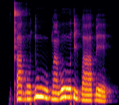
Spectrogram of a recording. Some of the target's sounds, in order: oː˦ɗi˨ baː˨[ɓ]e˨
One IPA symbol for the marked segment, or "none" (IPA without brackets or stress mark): ɓ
